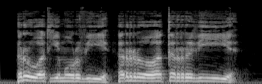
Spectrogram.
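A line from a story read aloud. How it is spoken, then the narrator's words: Yelling. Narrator (Russian): орал Ромка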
